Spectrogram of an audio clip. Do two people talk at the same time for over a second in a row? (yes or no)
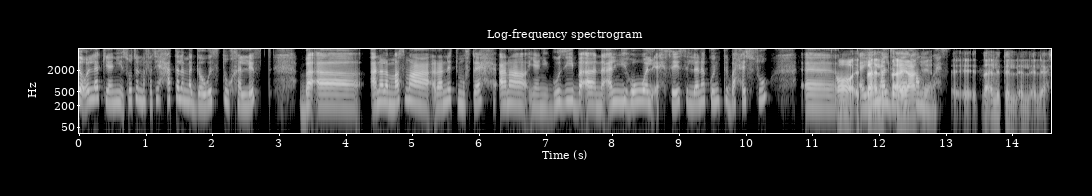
yes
